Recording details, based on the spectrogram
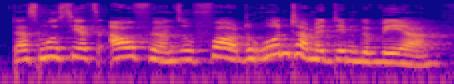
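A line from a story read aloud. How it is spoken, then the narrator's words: Call. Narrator (German): rief Mr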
